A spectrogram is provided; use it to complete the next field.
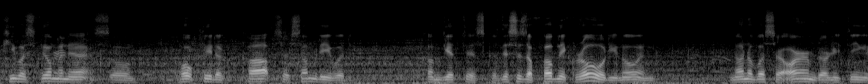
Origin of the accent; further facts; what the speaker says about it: Pine Ridge, South Dakota, United States; And like I know, I'm from Pine Ridge, and we have the Maniwachone water line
